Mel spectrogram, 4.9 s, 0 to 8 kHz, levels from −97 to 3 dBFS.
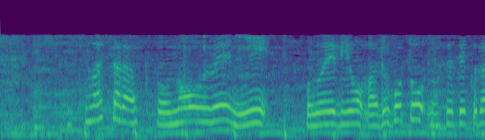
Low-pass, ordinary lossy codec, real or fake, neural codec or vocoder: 7.2 kHz; AAC, 16 kbps; fake; codec, 16 kHz, 16 kbps, FreqCodec, smaller model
